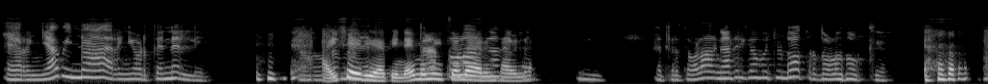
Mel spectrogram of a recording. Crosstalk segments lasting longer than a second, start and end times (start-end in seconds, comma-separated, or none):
4.1-5.3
